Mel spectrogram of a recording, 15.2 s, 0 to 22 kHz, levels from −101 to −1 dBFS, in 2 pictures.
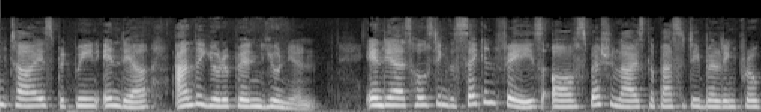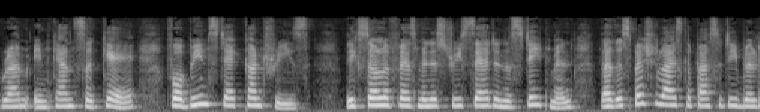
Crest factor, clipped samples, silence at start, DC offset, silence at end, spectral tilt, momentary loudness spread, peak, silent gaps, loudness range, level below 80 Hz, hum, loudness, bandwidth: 18 dB; under 0.1%; 0 s; under 0.1%; 0 s; -5 dB/octave; 8 LU; -4 dBFS; none; 3 LU; -58 dBFS; none; -22 LUFS; 11.5 kHz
